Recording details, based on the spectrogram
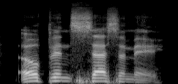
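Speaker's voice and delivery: heavy, dripping sarcasm. Trying to open a stuck chest with a spoken word: very sarcastic. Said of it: "I very sarcastically say".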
